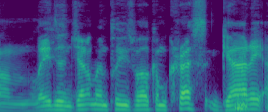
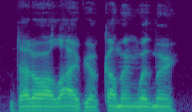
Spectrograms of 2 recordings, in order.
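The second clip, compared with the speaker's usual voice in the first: put-on robotic cop voice. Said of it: "he goes an octave lower and he's like".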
